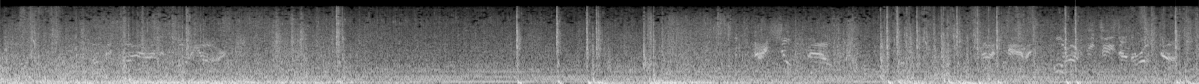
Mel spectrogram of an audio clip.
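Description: A heavy machine gun fires in rapid bursts.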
